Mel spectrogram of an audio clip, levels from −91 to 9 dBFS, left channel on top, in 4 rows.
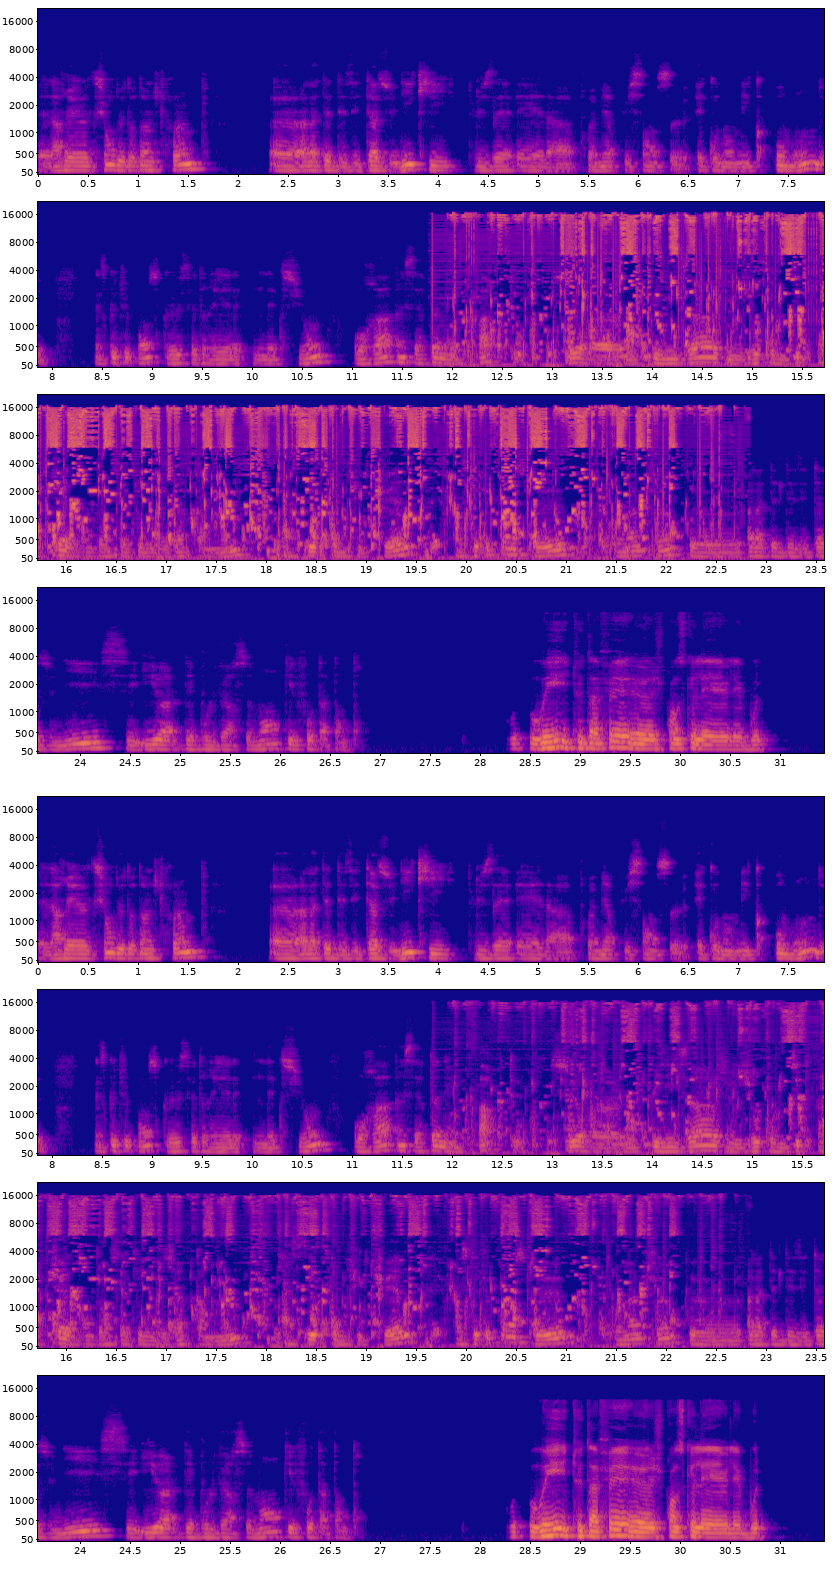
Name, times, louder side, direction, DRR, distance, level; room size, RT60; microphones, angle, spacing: voice 1, 0.0-1.6 2.3-8.1 8.4-10.8 11.0-12.7 13.0-19.5 19.9-21.2 21.5-26.7, equal, 35° right, 0.8 m, -37 dB
sound 1, 11.8-22.7, left 14 dB, 80° left, 0.3 m, -27 dB
voice 2, 28.5-30.8, right 3 dB, 80° right, 0.5 m, -26 dB
2.6 x 2.5 x 2.3 m
head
